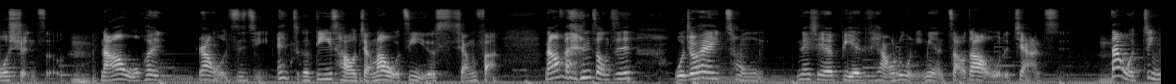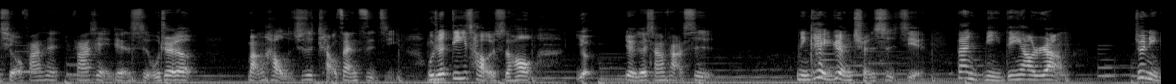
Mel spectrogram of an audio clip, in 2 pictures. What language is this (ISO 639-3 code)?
zho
